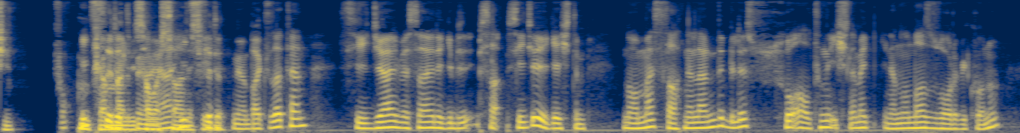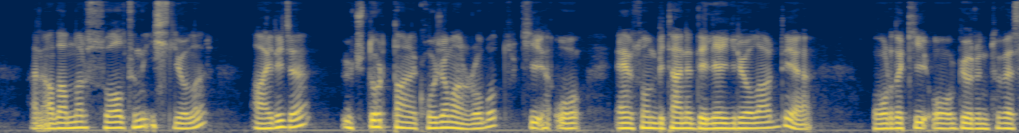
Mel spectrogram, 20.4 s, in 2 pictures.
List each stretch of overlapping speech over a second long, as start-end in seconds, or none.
0.8-2.3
